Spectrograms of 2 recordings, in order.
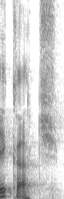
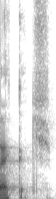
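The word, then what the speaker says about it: Hécate: deusa mais famosa né a ekat ou ecat pronúncia fica como você achar melhor a melino ela é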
